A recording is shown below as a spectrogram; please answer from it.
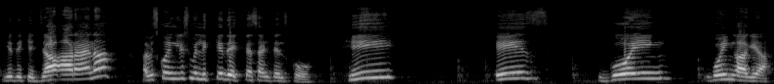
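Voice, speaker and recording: A man's voice: extremely high pitch, a bit bright. A man teaching English grammar in an online lesson, who asks rhetorical questions and keeps checking that the listener is following. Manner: repetitive, checks understanding with frequent "okay?"; rhetorical questions then answers them.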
